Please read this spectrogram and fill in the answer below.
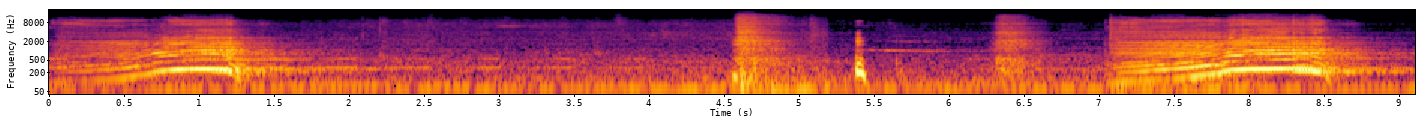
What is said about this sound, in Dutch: Ja, geen dialogen dus, maar alleen geloei.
